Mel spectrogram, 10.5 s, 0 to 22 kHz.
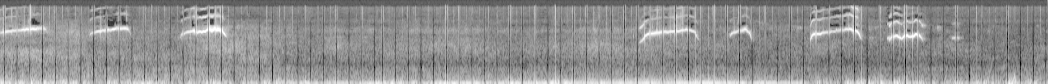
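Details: Bald eagle at its nest in Southwest Florida on April 1, 2024, late morning; thin, high chirping notes with arched, slightly falling shapes, given in short bursts at the start and again after six seconds, over steady low rumbling wind.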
